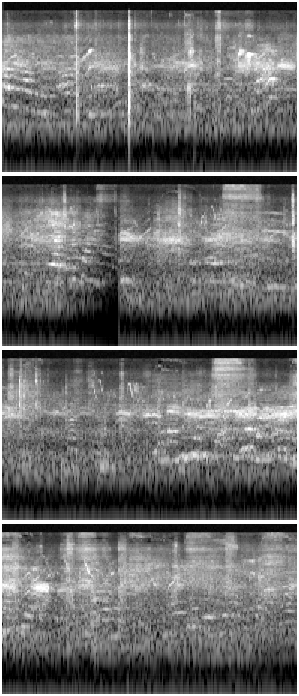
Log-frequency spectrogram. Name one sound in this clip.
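Birds chirp and twitter nearby.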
